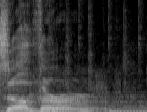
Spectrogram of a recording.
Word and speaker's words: southern: It's like, bro, but it's the word south and then you just add the N, but oh no, now it's pronounced southern. But like, what happened to the O? What happened to the O? Why don't you say that anymore?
